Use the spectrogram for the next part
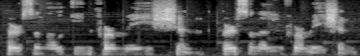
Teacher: la t de information se pronuncia como si fuera una sh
